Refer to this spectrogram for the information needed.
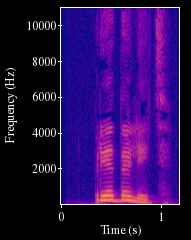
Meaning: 1. to get over, to overcome 2. to traverse 3. to negotiate
- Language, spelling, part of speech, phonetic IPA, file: Russian, преодолеть, verb, [prʲɪədɐˈlʲetʲ], Ru-преодолеть.ogg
